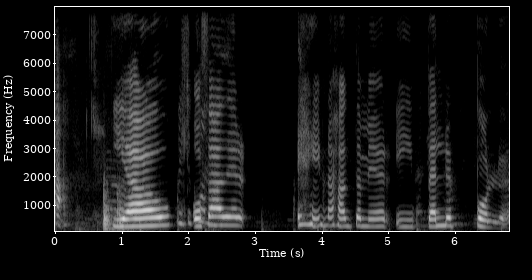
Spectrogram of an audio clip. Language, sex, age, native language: Icelandic, female, 12, Icelandic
